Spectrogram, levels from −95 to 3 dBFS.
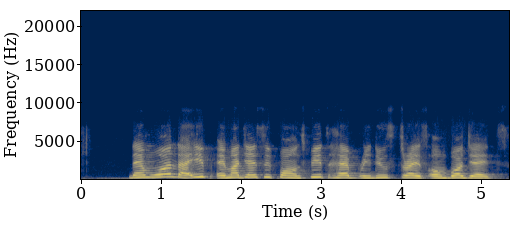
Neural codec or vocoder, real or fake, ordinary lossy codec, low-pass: none; real; Opus, 32 kbps; 7.2 kHz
